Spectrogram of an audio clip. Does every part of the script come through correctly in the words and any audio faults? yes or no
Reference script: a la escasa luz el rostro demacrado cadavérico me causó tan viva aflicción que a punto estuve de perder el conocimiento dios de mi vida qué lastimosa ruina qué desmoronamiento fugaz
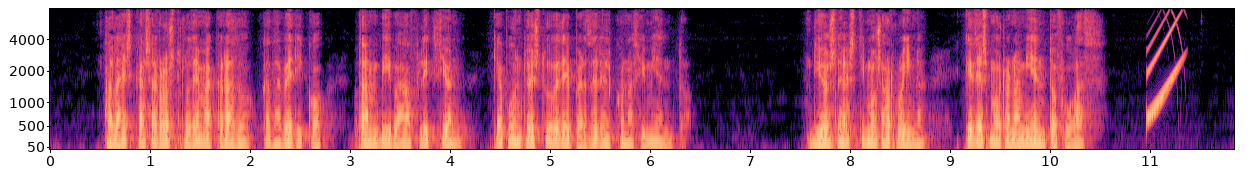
no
